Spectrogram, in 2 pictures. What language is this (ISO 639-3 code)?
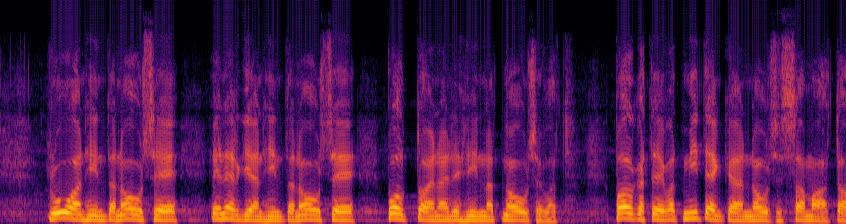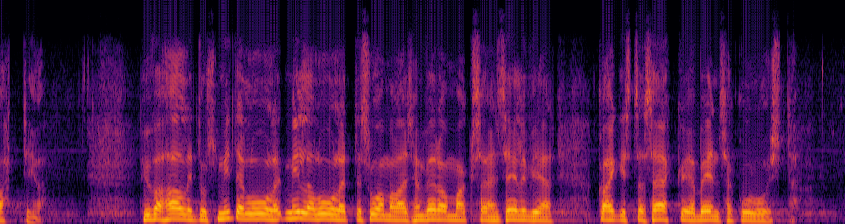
fin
